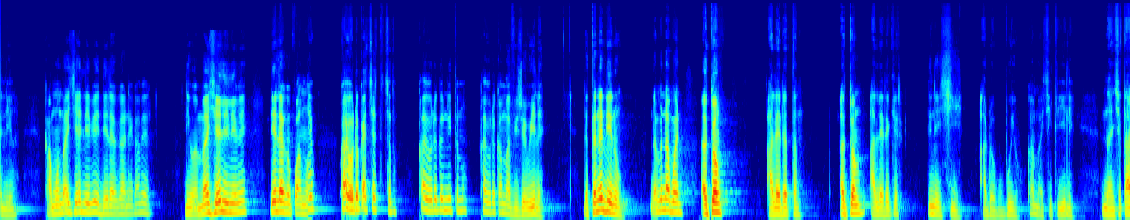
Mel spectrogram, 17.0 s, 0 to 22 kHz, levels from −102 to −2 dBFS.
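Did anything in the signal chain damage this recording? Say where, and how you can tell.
Yes. At the network and jitter-buffer stage, a skip ahead occurs at 4.61 s. About a second of speech was discarded, either lost in transit or dropped when the buffer overflowed while later packets were already queued. Playback jumps straight from one side of the hole to the other with no fill, so the speech lurches forward mid-flow. The abrupt splice and the missing stretch give it away.

Right after that, the receiver's jitter buffer speed-up engages twice, once from 4.73 to 6.08 s at about 107% and again from 6.51 to 8.99 s at about 108%. The buffer was holding more audio than its target, so it trimmed short pitch-period chunks again and again, shedding about a tenth of a second and then about a fifth. The speech sounds hurried while its pitch stays unchanged.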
